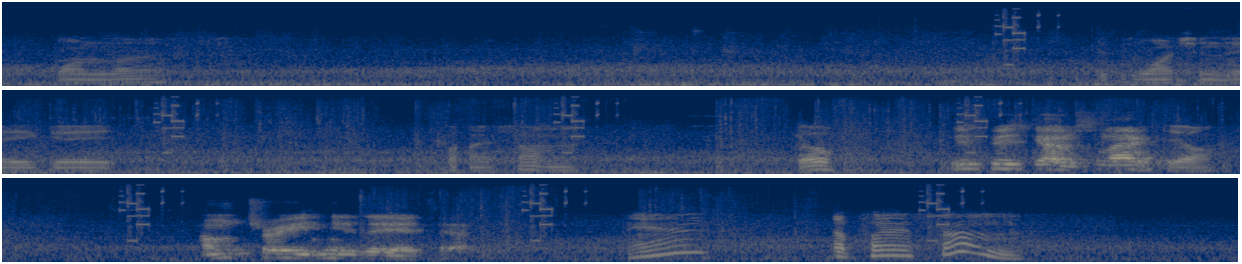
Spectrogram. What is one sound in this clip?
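A man talks with animation into a microphone, heard close.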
